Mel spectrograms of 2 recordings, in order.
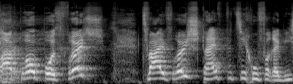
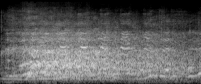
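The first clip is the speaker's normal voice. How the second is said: high laugh; real laughter; laughing at the penguin joke; 12 semitones higher than usual. Real, not acted.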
